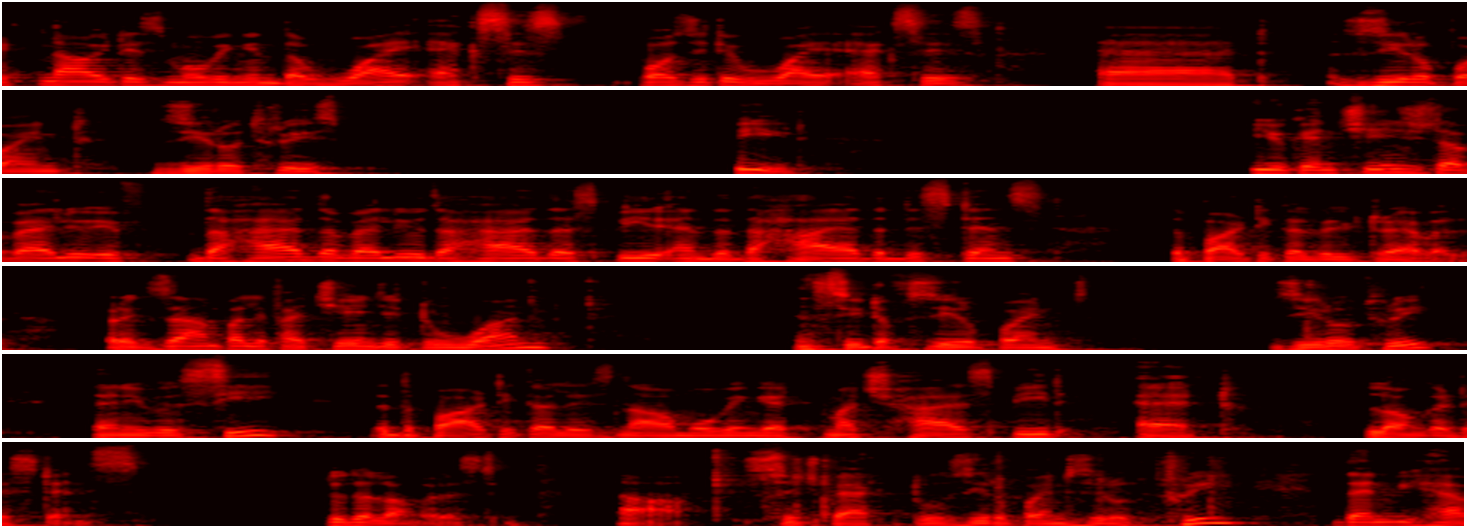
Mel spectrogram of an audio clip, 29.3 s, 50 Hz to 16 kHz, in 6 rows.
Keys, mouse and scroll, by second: 8.3 click, 12.7 click, 15.4 click, 16.5 Right, 18.8 Return, 19.9-24.2 drag, 26.7 Right, 28.3 Return.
